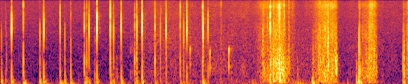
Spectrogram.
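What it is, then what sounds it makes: Fabric throw pillow. Long nails tap and scratch a soft, stuffed black fabric throw pillow printed with the word "BOO" and a spiderweb design. A quick series of soft, muffled taps gives way to broader, fuzzy scratching sweeps across the fabric, with a dull, low-heavy sound.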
